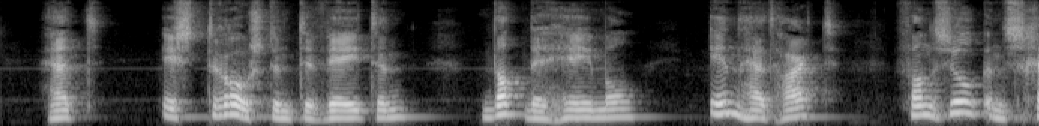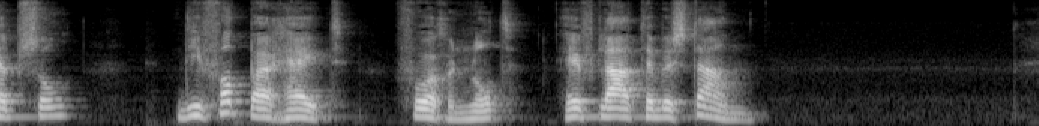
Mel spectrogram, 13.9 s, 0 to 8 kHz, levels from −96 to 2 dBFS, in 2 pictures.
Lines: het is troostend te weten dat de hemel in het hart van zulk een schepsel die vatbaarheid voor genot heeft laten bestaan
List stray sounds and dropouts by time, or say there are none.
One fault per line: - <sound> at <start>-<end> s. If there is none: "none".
none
